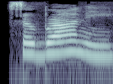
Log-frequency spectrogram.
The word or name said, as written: sobranie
